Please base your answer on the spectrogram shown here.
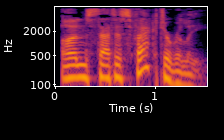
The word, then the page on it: unsatisfactorily: British English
